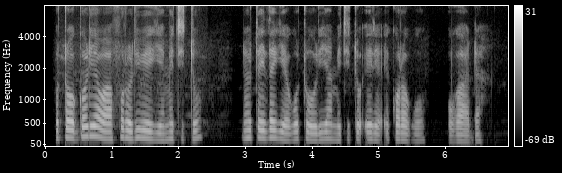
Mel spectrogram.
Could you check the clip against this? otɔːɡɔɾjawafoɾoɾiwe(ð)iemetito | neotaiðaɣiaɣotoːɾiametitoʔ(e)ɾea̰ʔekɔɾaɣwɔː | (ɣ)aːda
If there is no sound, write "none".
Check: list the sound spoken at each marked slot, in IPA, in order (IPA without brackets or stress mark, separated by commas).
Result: ɣ, e, ɣ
